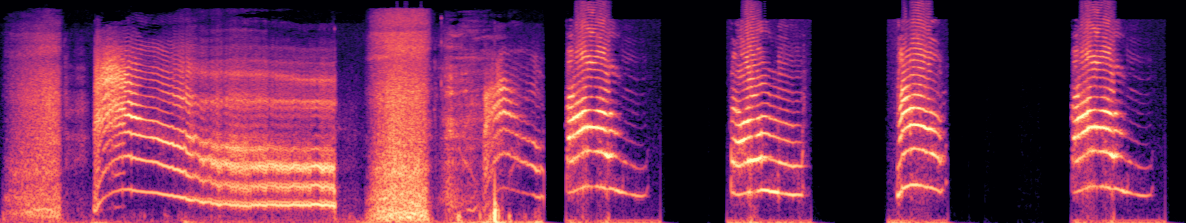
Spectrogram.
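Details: Domestic cat calls used to frighten rats away: a long wavering meow and a noisy burst, then a series of short meows repeated about every two seconds.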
